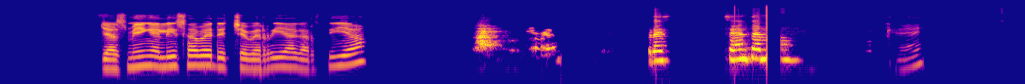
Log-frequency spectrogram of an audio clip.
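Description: A man speaks over an online call, with pauses.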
